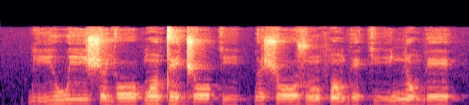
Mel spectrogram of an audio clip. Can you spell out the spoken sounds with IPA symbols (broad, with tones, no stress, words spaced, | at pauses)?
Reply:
ɓiː˨˦wiː˦ʃə˨ joː˧bɔ̃˦ te˦˨d͡ʒoː˧kiː˨ ɡ͡bə˨ʃoː˧ zũ˨˦fɔ̃˦be˨˦ kiː˨ ɲɔ̃˧be˧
